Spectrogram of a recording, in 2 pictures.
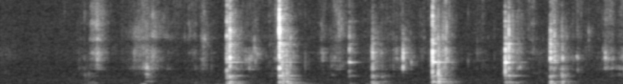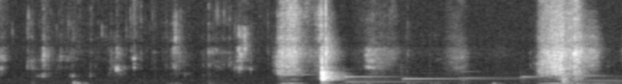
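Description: Chopsticks clicking and tapping against a glass bowl in a quick irregular run while tossing sliced cucumber and wakame. About seven seconds in, soft piano music begins, with two louder rustling noises near the end.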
